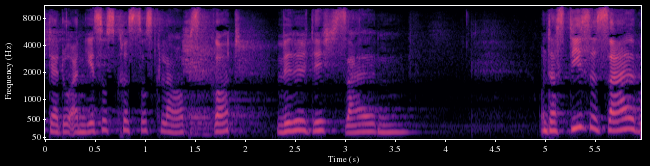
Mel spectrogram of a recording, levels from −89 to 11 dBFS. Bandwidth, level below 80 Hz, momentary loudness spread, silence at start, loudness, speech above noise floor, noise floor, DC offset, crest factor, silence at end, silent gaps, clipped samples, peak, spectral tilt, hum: 11 kHz; -86 dBFS; 15 LU; 0 s; -28 LUFS; 32 dB; -63 dBFS; under 0.1%; 20 dB; 0 s; none; under 0.1%; -12 dBFS; -1 dB/octave; none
